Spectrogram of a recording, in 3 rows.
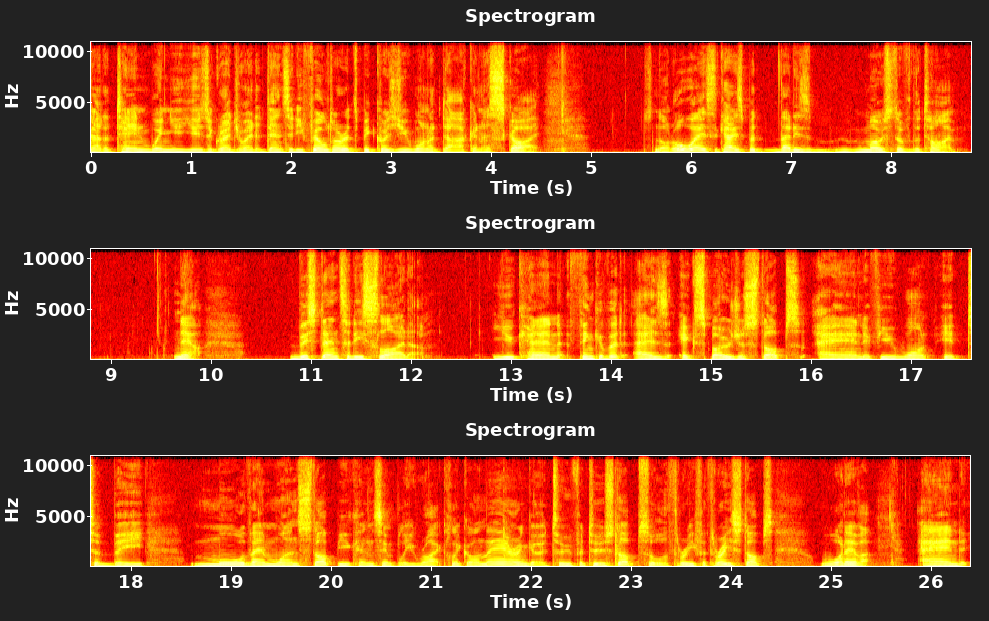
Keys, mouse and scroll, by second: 20.4 right click, 21.7 KP_2, 22.7 KP_Enter.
